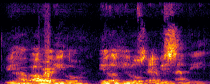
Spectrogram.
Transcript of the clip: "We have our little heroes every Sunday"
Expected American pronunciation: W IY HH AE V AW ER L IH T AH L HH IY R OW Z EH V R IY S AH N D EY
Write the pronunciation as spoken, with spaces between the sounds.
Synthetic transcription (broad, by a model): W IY HH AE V AW ER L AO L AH L HH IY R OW S EH V R IY S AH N D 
